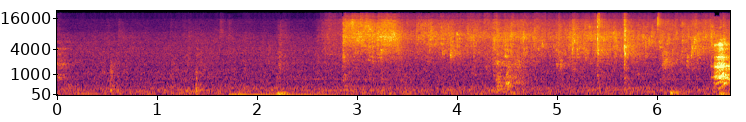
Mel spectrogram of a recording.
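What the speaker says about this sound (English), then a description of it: "Spray them over the top." A soft hiss of spraying from a bottle over dough begins partway through, quiet fine mist bursts over faint background noise.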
